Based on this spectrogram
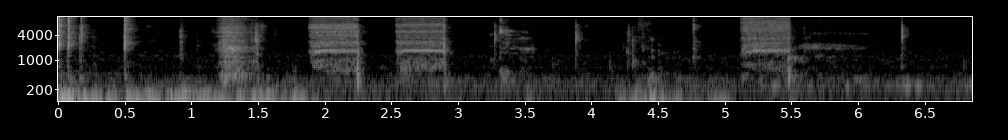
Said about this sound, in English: Those little tiny shutter noises are fucking hilarious, because it just sounds like, with no vision, when you're just shouting this camera to do it, and it just makes those two little clicks.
